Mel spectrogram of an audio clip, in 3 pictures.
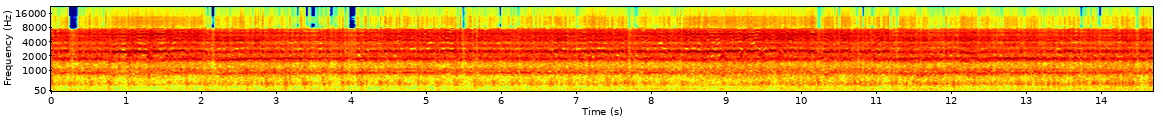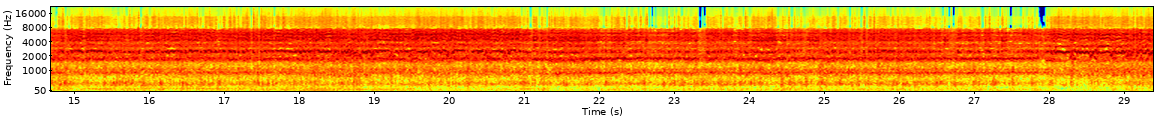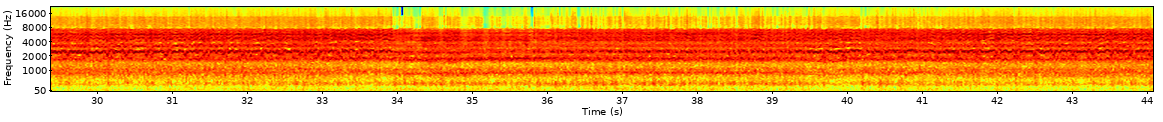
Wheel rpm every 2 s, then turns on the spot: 220, 230, 230, 230, 220, 220, 220, 230, 230, 220, 220, 230, 230, 230, 210, 190, 210, 220, 230, 230, 220, 210.
none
